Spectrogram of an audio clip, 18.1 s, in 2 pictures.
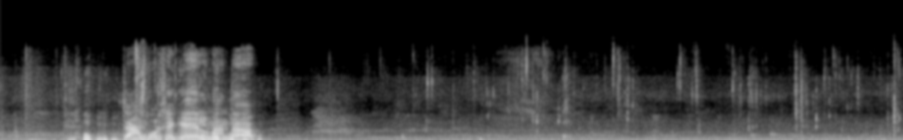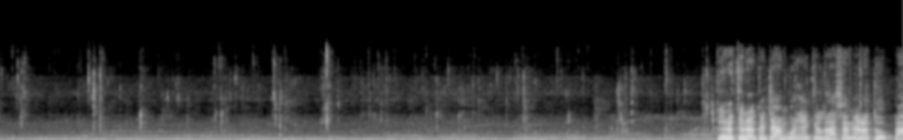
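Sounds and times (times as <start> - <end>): low steady hum: 0.0 - 18.0
chewing with wet smacks: 3.9 - 16.6.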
